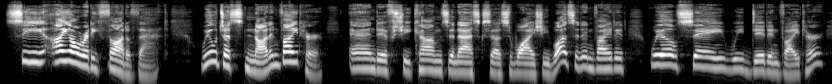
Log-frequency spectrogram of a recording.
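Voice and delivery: high, loud and gleeful; giggly scheming. Acted. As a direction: plot it with a grin. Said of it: "Pinkie Pie giggled".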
